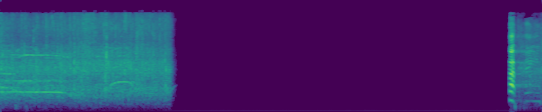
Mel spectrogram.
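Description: Audience applause at an entrepreneurship talk fills the first couple of seconds, dense and steady, then cuts off abruptly into silence before a short, loud burst of sound near the end.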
